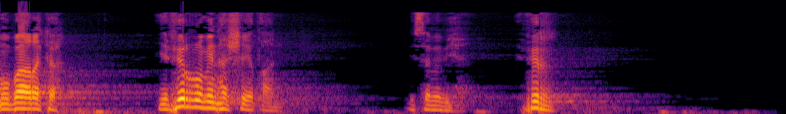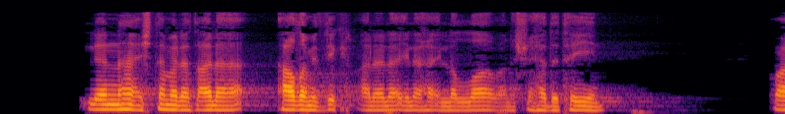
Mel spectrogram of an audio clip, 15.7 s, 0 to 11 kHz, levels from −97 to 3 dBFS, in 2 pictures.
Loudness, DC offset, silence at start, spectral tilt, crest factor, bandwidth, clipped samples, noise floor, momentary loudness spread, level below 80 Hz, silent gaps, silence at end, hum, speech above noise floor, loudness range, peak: -19 LUFS; under 0.1%; 0 s; -7 dB/octave; 20 dB; 8 kHz; under 0.1%; -75 dBFS; 22 LU; -50 dBFS; 7.81-8.64 s, 15.35-15.53 s; 0 s; none; 57 dB; 8 LU; 0 dBFS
